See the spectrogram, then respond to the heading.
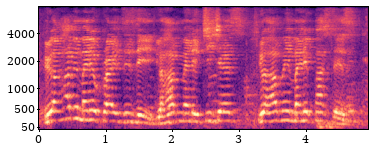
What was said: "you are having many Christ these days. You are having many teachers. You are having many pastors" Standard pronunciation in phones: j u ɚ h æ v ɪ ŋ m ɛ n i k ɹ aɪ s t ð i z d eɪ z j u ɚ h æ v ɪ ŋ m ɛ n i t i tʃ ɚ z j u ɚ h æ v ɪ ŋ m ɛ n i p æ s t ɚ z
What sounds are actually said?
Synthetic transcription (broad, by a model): j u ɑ h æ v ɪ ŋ m ɛ n i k ɹ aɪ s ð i s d eɪ j u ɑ h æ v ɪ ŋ m ɛ n i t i tʃ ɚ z j u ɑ h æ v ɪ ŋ m ɛ n i p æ s t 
